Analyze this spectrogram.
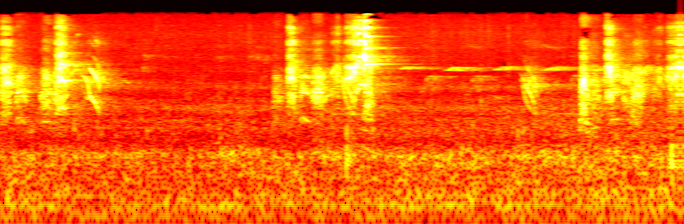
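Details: Apostlebirds (Struthidea cinerea) gathered at their mud nest in Australia give grating, noisy squawks in scattered bursts, with a few descending slurred notes and a steady thin whistle behind.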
